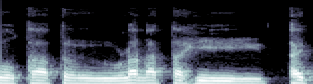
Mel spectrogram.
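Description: Only speech: a man talking in te reo Māori, drawing out long, even vowels.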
